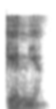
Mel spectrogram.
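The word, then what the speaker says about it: Kenya: En inglés le dieron, para pronunciar el nombre de Kenia, realmente le pusieron una N y griega, y ese dígrafo tendría que pronunciarse como una ñ. Pero en español, pues lo copiamos N y griega y dijimos, pues es una NI y decimos Kenia.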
